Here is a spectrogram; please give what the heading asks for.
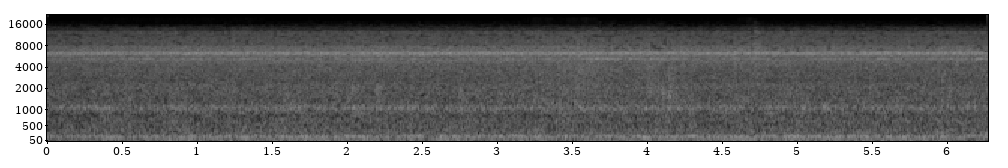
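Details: Heating boiler refilled after being almost empty, heating back up with pressure rising: steady low rumble of burner and pump with a faint constant hum, whistling heard, no knocking or banging.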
